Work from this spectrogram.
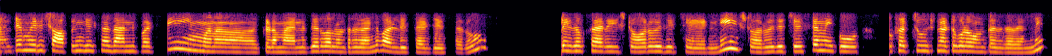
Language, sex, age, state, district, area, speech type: Telugu, female, 18-30, Telangana, Hyderabad, urban, conversation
